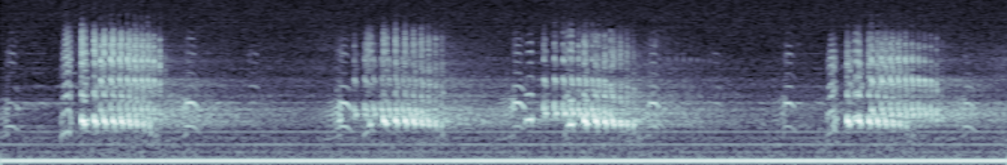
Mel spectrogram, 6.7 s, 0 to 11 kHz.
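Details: A pair of Sandhill Cranes (Antigone canadensis) in Sax-Zim Bog on a snowy early-spring day, April 2021, give loud, rolling, trumpeting rattles in four bursts over about seven seconds; the pair, near Canada geese, is not dancing.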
